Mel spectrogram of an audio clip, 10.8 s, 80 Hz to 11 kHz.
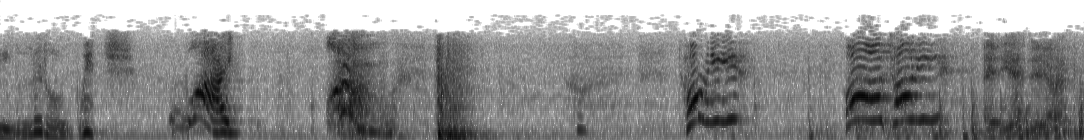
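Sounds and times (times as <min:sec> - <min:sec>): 
speech: 0:00.0 - 0:02.5, 0:03.3 - 0:04.0, 0:05.8 - 0:06.0, 0:06.8 - 0:07.6, 0:08.4 - 0:10.8
door slamming shut with a heavy thud: 0:04.4 - 0:04.9.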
